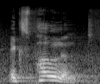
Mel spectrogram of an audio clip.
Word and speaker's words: exponent: MNOP, तो actually उसका उच्चारण ओ नहीं होता, उसका उच्चारण होता है आधा अ और छोटा उ, अ, इसलिए इसको कहा गया एक्सपोनेंट। और ये जो है NENT उसको पढ़ेंगे नंट, एक्सपोनेंट।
